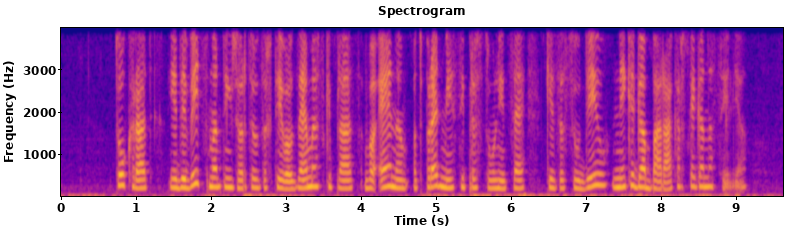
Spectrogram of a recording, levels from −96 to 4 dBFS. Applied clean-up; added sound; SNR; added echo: none; Ocean; 19 dB; none.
